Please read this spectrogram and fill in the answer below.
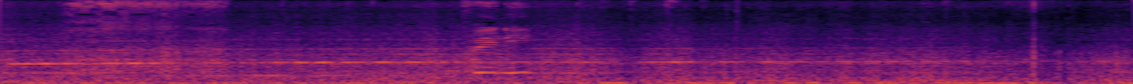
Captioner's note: aeroplane engine whooshing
